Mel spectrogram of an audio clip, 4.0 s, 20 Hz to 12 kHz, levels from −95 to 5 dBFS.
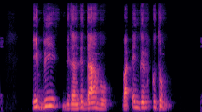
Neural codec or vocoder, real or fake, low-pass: codec, 24 kHz, 0.9 kbps, WavTokenizer, medium music audio release; fake; 10.8 kHz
